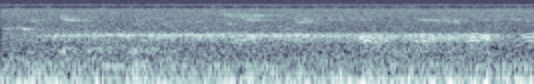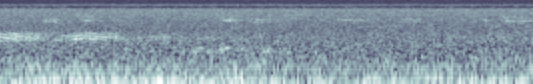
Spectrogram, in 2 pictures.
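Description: A light breeze rustles through leaves and grass outdoors.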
